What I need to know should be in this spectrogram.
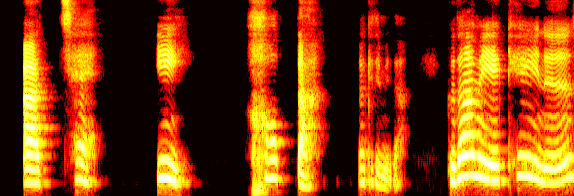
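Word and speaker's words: hache: 얘는 체라고 읽어요 아체 여기 보면은이 h 소리가 안 나는 무음이에요 그래서 하체가 아니고 얘 소리가 안납니다 그래서 여기만 아 소리 나죠 얘는 아까 CH에는 치 소리였 얘는에 소리였고 그래서 합쳐서 아체 체가 되는 거고 아 강세 주시면 돼요 아체 이렇게 되는 거죠 그다음에 얘는 소리가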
